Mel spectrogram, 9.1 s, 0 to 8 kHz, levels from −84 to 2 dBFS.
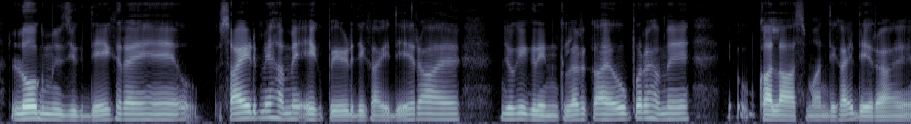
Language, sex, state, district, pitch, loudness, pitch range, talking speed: Hindi, male, Rajasthan, Churu, 130 Hz, -26 LUFS, 115-135 Hz, 190 wpm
